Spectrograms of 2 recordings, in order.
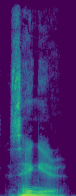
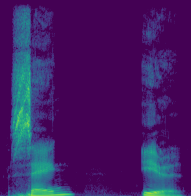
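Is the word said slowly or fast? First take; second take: fast; slowly. First: The word is said fast. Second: The word is said slowly.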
